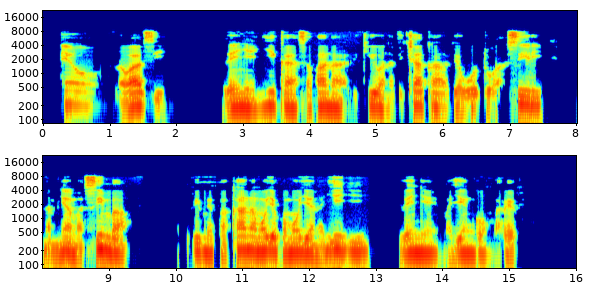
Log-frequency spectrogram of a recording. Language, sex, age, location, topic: Swahili, male, 25-35, Dar es Salaam, agriculture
